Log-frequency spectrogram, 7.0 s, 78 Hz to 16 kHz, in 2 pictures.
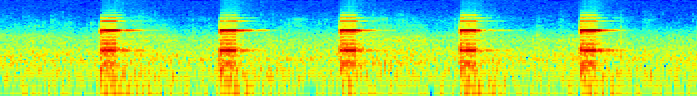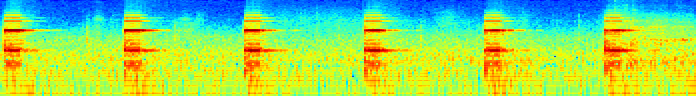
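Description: Steady, even electronic beeps at about 100 a minute, pacing chest compressions during CPR after a shock.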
